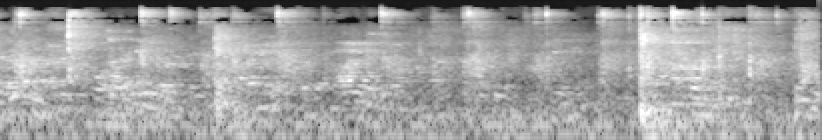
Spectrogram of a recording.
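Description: A ping pong ball clicks back and forth off paddles and a table in a quick rally.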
